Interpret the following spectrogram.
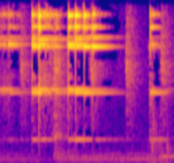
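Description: Small brass hand bell rung with a few quick shakes, about four strikes in the first second, the bright ringing dying away shortly after.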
